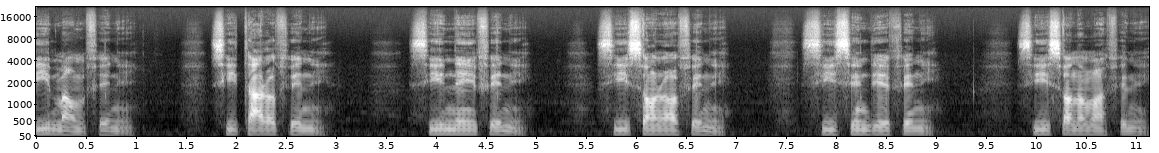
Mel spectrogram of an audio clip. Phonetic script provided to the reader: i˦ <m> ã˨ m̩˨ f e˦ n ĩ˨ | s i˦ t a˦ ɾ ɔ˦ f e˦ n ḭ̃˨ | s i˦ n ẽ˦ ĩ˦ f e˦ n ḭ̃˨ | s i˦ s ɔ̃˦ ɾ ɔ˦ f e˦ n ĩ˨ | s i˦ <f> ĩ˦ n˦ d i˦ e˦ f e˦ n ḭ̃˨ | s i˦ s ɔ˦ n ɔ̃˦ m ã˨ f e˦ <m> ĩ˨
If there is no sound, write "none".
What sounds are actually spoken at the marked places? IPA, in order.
m, s, n

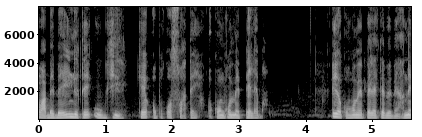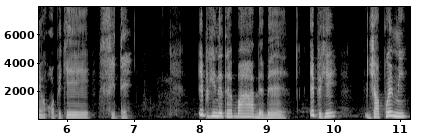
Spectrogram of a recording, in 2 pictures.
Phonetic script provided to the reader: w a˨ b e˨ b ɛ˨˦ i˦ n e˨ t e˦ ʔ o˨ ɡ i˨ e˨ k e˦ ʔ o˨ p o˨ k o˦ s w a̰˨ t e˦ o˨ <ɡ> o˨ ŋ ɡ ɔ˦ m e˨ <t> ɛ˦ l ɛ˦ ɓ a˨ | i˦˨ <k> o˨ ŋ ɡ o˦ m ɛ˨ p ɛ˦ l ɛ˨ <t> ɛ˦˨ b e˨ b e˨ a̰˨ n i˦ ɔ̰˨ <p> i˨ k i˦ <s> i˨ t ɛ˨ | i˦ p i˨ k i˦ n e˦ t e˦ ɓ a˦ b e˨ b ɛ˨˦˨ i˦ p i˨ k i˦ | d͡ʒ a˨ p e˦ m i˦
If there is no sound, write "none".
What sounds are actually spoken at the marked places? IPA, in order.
k, p, k, t, p, f

